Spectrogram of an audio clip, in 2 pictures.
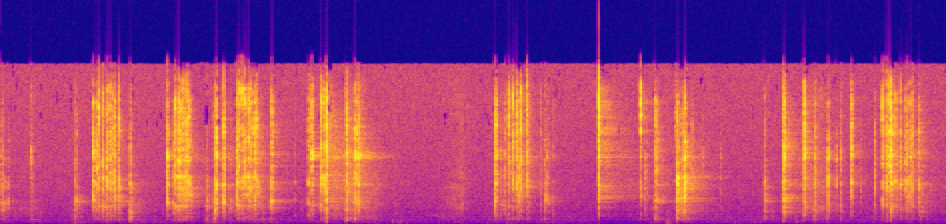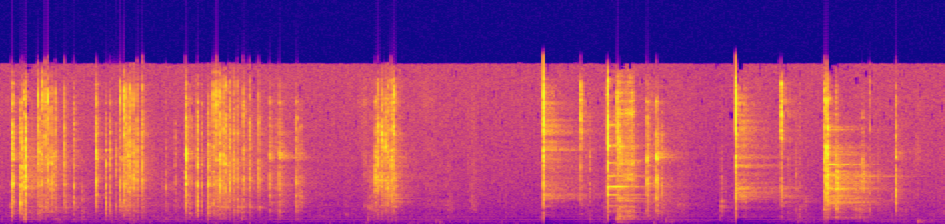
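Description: Torque wrench clicking and ratcheting while cylinder head bolts are tightened in a crisscross pattern on an air-cooled Porsche engine, a long series of close, sharp mechanical clicks and ratchet bursts with short pauses between bolts.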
